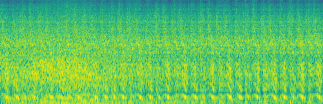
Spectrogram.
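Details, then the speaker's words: Mercedes Sprinter diesel, after reattaching a sensor/control module: steady cranking about three compression beats a second, brief stumble as if wanting to fire, then no start; glow plug cylinder one code present. "I mean it almost started up it like it almost sounded like it wanted to start working"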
